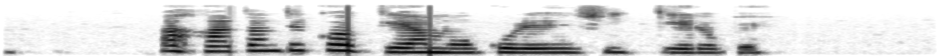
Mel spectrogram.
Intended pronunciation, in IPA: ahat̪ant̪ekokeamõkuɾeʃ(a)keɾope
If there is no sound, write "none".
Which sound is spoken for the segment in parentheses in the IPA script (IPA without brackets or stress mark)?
i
